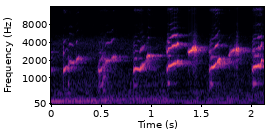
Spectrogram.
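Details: Pet cockatiel sings a short sequence of upward-slurred whistled notes, about five in two seconds, clear and bright over faint low background noise.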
